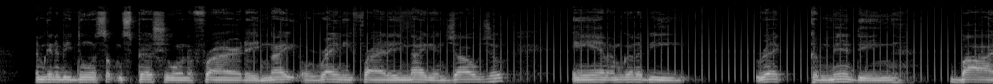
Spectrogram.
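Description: From 2.54 s to 9.90 s a train of clicks ticks at a regular 15 per second, about a hundred pulses roughly 10 dB above the speech and audible in the pauses. The likely cause is interference from nearby equipment, or a faulty connection or power supply.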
